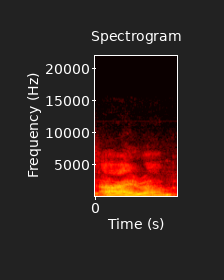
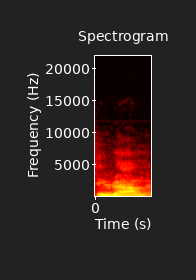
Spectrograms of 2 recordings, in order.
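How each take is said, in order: First: It uses the pronunciation not used in Britain. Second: It uses the pronunciation used in Britain. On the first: This is how people elsewhere say it. "We don't recognise Iran" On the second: This is how people here say it. "It's Iran and Iraq over here"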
